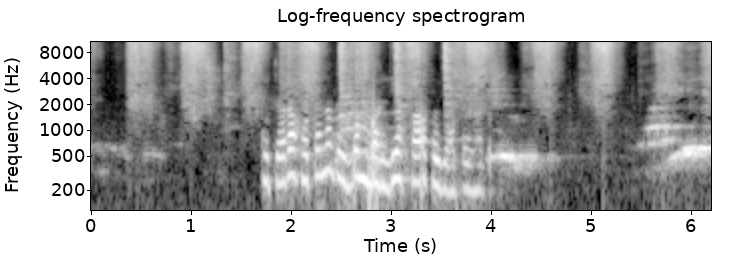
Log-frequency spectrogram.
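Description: A broom sweeps a hard floor in rhythmic, swishing strokes.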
